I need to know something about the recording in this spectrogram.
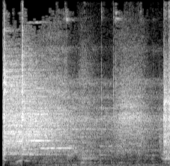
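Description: Heavy steel chains hanging from a loaded squat bar jangling and clanking as the lifter sinks into the squat, with a faint ringing metal tone. The sound starts abruptly and fades a little.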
